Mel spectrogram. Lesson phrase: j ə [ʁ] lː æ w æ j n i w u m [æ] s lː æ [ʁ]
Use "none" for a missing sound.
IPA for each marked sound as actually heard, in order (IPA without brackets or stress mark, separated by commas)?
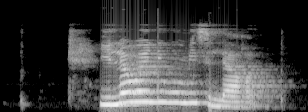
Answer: none, i, ʁ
